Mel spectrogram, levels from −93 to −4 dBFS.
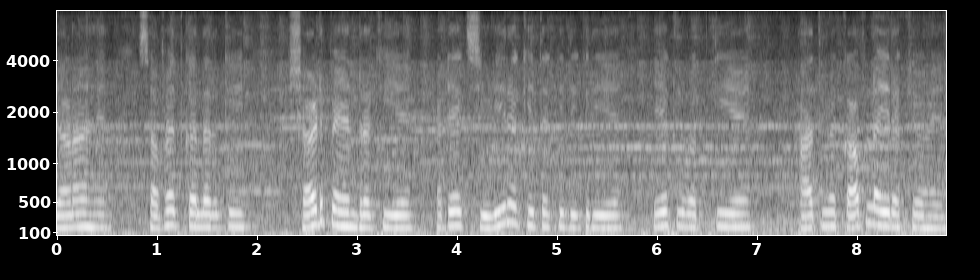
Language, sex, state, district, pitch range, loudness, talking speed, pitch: Marwari, male, Rajasthan, Nagaur, 165-180 Hz, -17 LUFS, 175 wpm, 175 Hz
